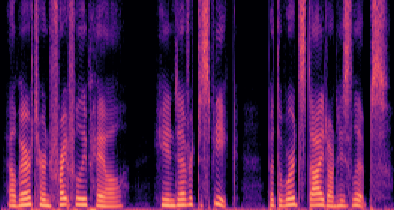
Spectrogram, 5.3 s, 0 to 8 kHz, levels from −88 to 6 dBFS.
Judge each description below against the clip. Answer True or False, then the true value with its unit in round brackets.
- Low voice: False (205 Hz)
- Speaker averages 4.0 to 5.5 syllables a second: True (5.1 syllables/s)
